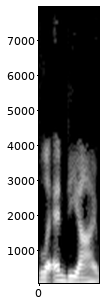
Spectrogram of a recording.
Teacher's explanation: The retroflex approximant 'r' [ɻ] is not permitted word-initially and instead becomes a lateral 'l'.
